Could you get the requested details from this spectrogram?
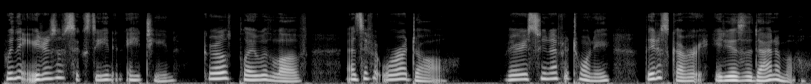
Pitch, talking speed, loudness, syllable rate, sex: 205 Hz, 200 wpm, -18 LUFS, 5.9 syllables/s, female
